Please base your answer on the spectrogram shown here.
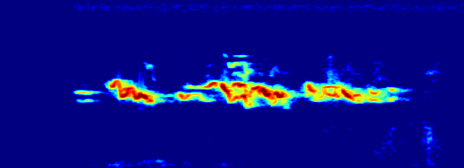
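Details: European robin singing, slowed to half speed so its high notes and modulations stand out: one warbling phrase of about two seconds, with quick pitch wobbles and short breaks, against a silent background.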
